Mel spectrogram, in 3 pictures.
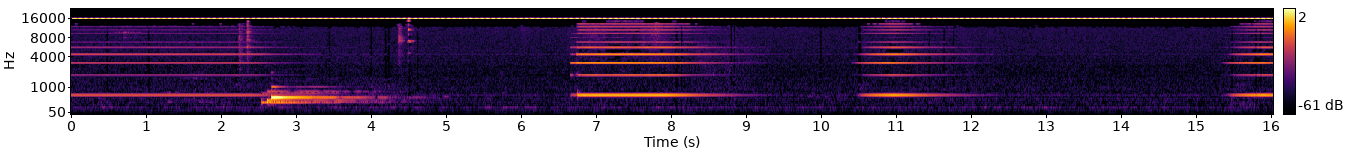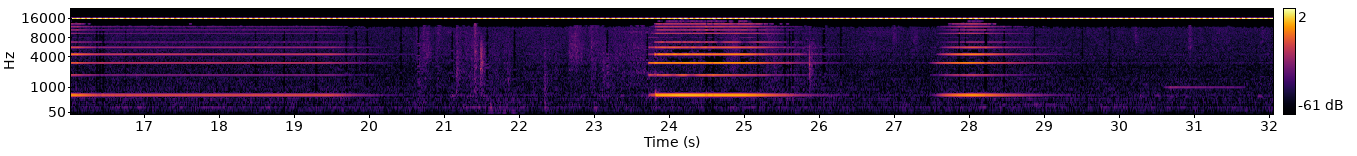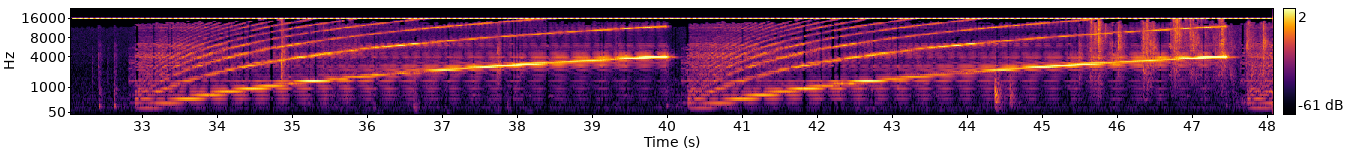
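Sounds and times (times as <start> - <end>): pulse-wave test tones: 2.6 - 4.8, 33.1 - 48.0.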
